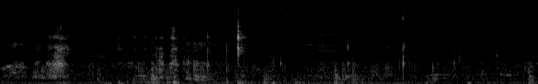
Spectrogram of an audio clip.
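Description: A person chewing a bite of strawberry rhubarb pie, faint soft mouth sounds with scattered small clicks, one sharper click about two and a half seconds in.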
